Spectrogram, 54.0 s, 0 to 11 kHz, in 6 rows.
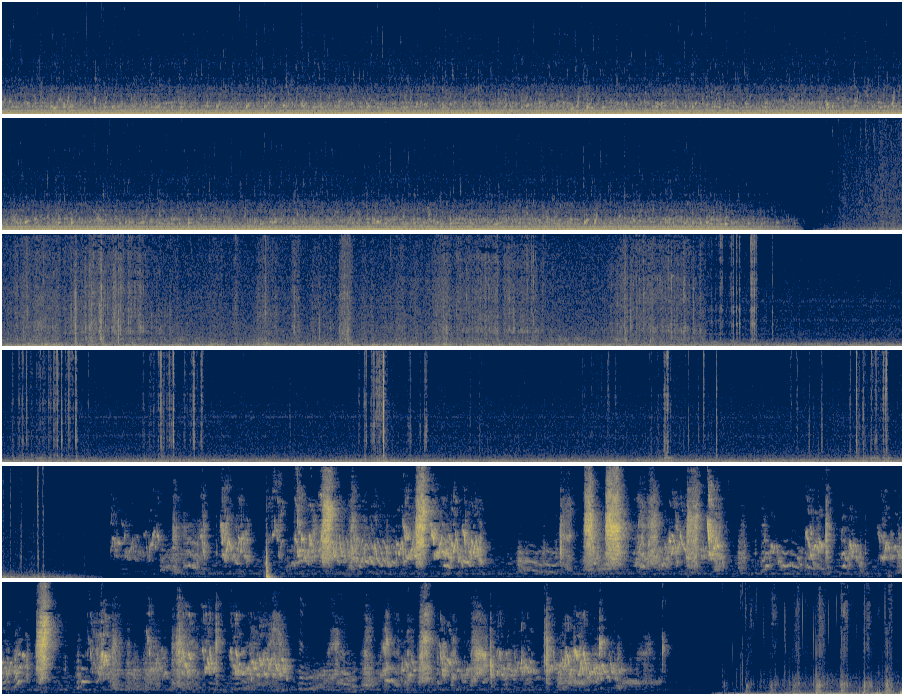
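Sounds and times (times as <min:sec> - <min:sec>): hamster rustling in wood shavings: 0:17.2 - 0:25.2
budgerigars chattering and warbling: 0:37.1 - 0:51.6
rabbit chewing grass: 0:52.2 - 0:54.0.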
